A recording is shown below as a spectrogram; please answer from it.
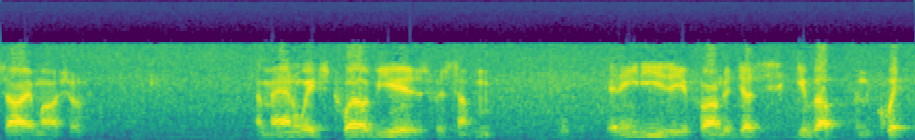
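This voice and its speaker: A man's voice: low voice, lively intonation, measured pace, pauses often. A man playing a cocky, menacing outlaw with taunting frontier talk in a 1950s western radio drama. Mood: low, bitter menace. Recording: dull, hissy old radio recording.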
